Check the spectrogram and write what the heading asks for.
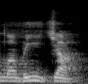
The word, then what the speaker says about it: Mabija: You never know with a J. Yeah, sometimes it's very difficult to pronounce a J. The white people don't know whether to say J or Ja. But it's better if you are saying it correctly.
